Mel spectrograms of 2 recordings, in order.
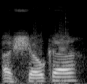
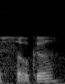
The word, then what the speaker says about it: Ahsoka: okay you know you know the alien chick Ashoka Ashoka you mean Ahsoka oh my God okay but how is it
